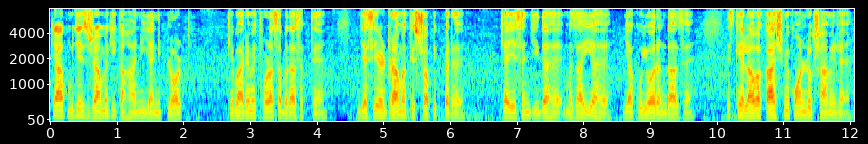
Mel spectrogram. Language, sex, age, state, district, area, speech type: Urdu, male, 18-30, Delhi, North East Delhi, urban, spontaneous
